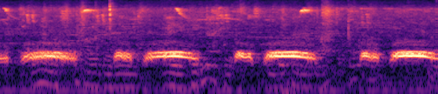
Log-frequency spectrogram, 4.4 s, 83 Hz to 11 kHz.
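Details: Spotted dove used to lure wild doves repeats mellow cooing phrases, a clipped note then a drawn-out even coo, four pairs roughly every 1.2 seconds, faint chirps overhead.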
